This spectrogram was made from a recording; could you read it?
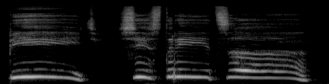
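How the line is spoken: Muffled, hollow cry. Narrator (Russian): Глухо в подземелье, как в могиле

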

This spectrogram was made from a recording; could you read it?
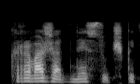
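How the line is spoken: Quiet curse. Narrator (Russian): тихо выругалась она

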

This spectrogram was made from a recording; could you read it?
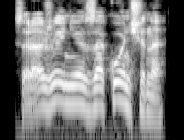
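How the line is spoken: Tired. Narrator (Russian): устало проговорил Русич

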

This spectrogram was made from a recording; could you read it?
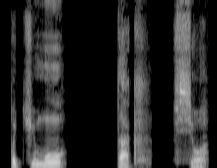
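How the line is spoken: Sighing. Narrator (Russian): вздохнул Гарин

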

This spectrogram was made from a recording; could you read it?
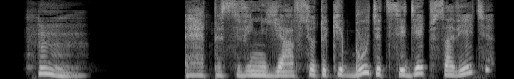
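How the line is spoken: Hissed from behind. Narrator (Russian): прошипела за его спиной Милена

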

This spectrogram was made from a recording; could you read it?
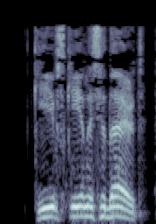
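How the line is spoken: Shouted from afar. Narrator (Russian): еще издали закричал путята

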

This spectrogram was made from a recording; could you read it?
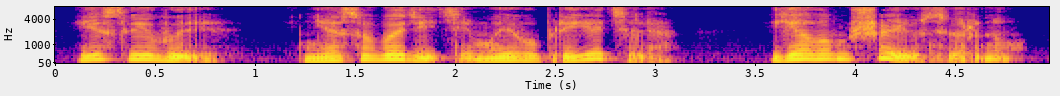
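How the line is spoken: Quiet, even voice. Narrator (Russian): сказал тихим, ровным голосом

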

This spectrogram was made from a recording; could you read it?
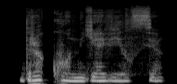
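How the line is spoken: Frightened whisper. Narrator (Russian): испуганно прошептала ведьма

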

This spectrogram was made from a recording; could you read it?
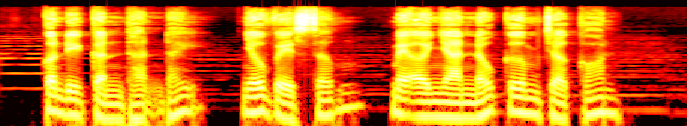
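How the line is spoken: Sighing mother's reply. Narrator (Vietnamese): Bà Năm nhìn bộ dáng con gái của mình trước mặt chỉ biết thở dài rồi đáp

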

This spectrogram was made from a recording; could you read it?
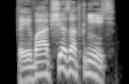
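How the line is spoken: Harsh bark. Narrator (Russian): рявкнул он на нее

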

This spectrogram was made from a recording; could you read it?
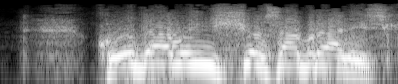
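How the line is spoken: Shouted from afar. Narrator (Russian): крикнула издалека Ксюша

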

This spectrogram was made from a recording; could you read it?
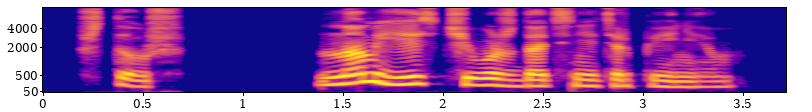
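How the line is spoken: Gloomy. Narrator (Russian): мрачно произнес Уилл

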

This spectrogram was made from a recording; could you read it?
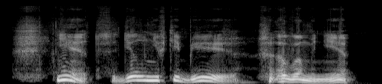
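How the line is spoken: Grumble. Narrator (Russian): буркнул Джек

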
